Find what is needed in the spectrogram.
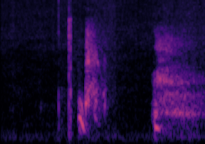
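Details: Intense sneezing fit attributed to seasonal allergies, after sneezing all day: a quick catch of breath, then a sharp burst and a second softer sneeze about half a second later.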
